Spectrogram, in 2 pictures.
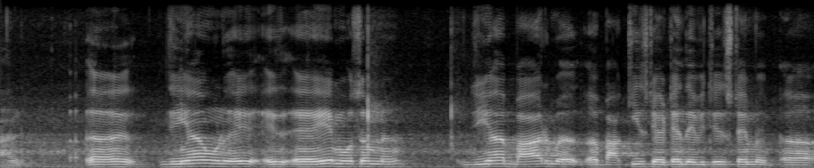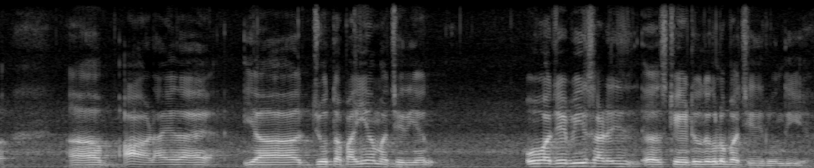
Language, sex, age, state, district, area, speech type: Dogri, male, 45-60, Jammu and Kashmir, Reasi, urban, spontaneous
